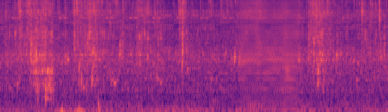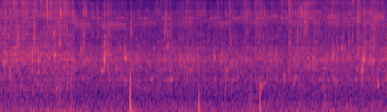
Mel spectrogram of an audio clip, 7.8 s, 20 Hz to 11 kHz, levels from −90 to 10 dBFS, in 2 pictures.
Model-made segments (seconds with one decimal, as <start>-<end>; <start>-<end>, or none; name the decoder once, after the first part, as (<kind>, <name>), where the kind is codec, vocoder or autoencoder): 2.4-3.0 (vocoder, Vocos)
